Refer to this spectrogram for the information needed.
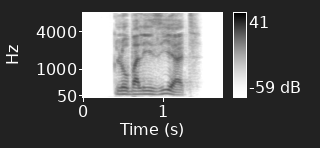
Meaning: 1. past participle of globalisieren 2. inflection of globalisieren: third-person singular present 3. inflection of globalisieren: second-person plural present
- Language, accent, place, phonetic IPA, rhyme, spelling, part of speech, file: German, Germany, Berlin, [ɡlobaliˈziːɐ̯t], -iːɐ̯t, globalisiert, adjective / verb, De-globalisiert.ogg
